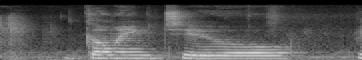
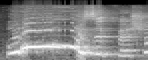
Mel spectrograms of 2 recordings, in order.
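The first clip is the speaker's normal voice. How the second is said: squealing with delight, high and loud; thrilled shriek of joy; excited; 15 dB louder than usual. Real, not acted. Friend hears of new relationship.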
